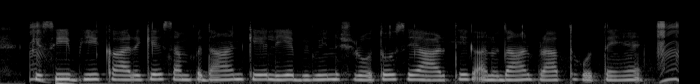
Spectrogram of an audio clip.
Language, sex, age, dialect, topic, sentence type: Hindi, female, 25-30, Awadhi Bundeli, banking, statement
